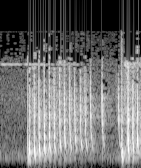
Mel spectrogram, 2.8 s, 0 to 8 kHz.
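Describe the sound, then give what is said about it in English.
Harsh, rapidly pulsing beat tones from two phones placed right next to each other, a fast throbbing warble with a thin steady whine underneath, briefly faltering near the end before pulsing again. No talking. “Listen to those 26s beating.”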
